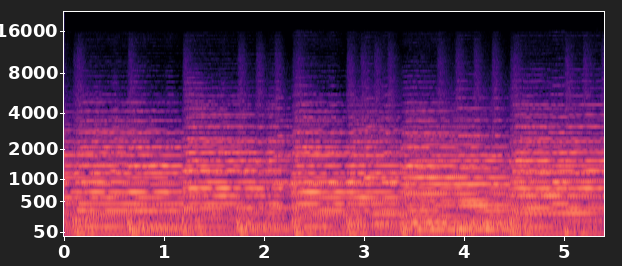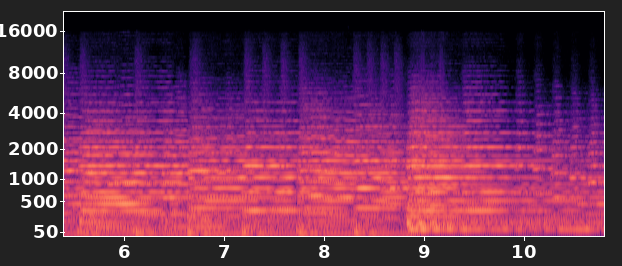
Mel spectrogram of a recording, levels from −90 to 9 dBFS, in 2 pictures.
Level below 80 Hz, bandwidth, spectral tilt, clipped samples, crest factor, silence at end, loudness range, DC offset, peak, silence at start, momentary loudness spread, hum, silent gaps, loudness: -32 dBFS; 12 kHz; -6.5 dB/octave; under 0.1%; 16 dB; 0 s; 1 LU; under 0.1%; 0 dBFS; 0 s; 4 LU; none; none; -16 LUFS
